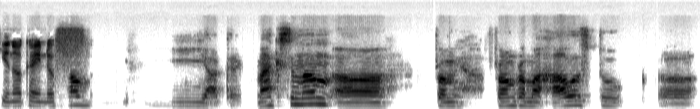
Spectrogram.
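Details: Adult male stroke survivor; after the stroke he could not talk and no one understood him, was almost mute about one and a half years, did daily speech practice with a therapist, and speech remains a setback; post-stroke aphasia.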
